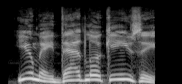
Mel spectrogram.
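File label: "you made that look easy", male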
